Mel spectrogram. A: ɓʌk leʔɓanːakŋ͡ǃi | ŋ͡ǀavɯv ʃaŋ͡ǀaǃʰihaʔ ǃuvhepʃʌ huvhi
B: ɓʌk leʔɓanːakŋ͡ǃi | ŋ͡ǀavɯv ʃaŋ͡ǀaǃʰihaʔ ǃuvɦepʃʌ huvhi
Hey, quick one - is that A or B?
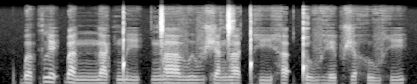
B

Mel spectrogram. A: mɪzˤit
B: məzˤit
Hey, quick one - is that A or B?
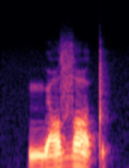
A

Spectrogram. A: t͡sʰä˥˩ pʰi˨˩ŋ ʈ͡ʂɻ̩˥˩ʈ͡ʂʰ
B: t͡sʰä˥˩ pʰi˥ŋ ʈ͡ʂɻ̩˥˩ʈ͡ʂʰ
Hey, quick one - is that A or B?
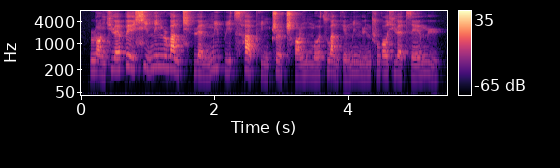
A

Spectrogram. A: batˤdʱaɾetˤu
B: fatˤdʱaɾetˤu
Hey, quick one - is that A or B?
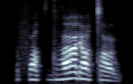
B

